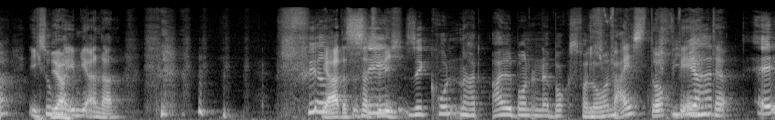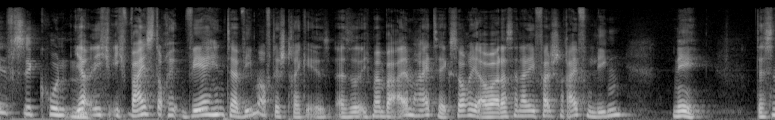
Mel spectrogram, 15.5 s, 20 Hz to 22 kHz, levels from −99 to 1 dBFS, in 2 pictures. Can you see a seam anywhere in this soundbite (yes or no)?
no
